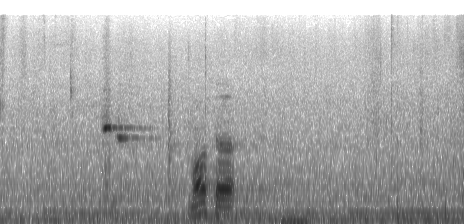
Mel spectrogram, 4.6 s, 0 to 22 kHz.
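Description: A zookeeper whistles to call king penguins in front of the vivarium on an early February morning at about 5 degrees: a thin high note, then two louder, quick whistled calls in a row, set against a steady low rumble of background noise.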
